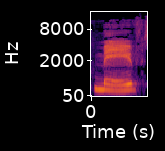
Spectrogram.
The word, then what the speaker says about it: Maeve: I've been calling her Mauve like the color and it's it is pronounced Mave.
